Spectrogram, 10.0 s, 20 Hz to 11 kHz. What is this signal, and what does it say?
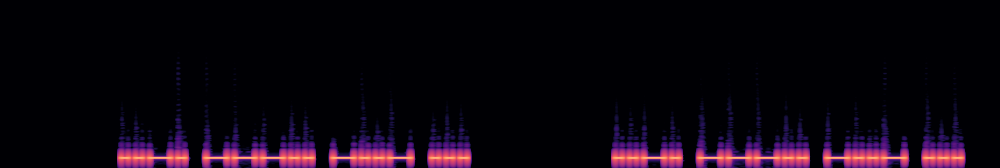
Morse code, heard as a keyed tone, about 17 wpm, 700 Hz. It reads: F8XS F8XS
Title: DXCC-100 Call Signs - 4 Characters - Repeated 3x - 17wpm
